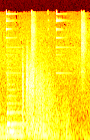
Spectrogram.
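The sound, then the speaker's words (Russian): A corvette's bow cannon fires a single loud, booming warning shot across a yacht's course that rolls off into a rumbling decay, preceded by a brief sustained tonal sound, with a second fainter burst near the end. “Носовое орудие. Товсь! Заряжай! «Предупредительный выстрел! По курсу яхты!»”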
